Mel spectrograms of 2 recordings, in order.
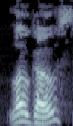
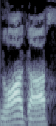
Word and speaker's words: logos: The Greek word for word, logos in Lubbock pronunciation, logos if you probably pronounce it right.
